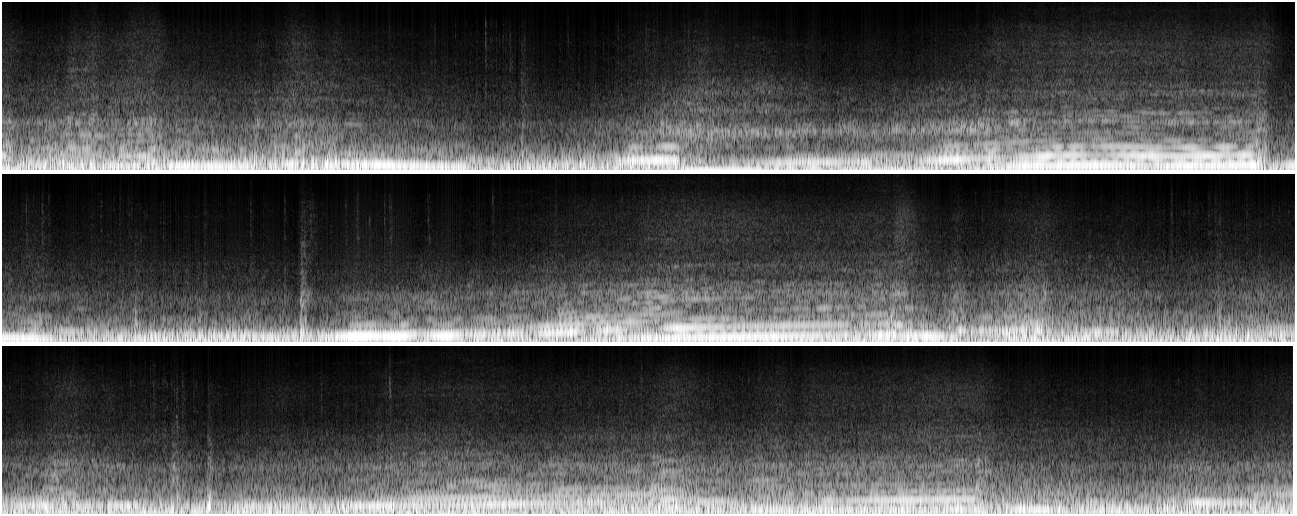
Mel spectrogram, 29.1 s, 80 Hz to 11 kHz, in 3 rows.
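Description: BMW M3 F80's twin-turbo straight-six engine at full effort, heard from inside the cabin. Its pitch climbs hard under acceleration, then drops back sharply again and again through gear changes and lifts for corners.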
